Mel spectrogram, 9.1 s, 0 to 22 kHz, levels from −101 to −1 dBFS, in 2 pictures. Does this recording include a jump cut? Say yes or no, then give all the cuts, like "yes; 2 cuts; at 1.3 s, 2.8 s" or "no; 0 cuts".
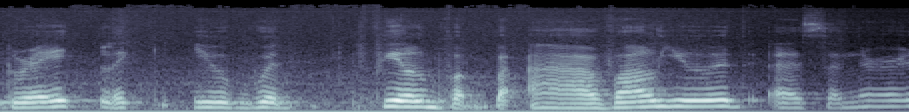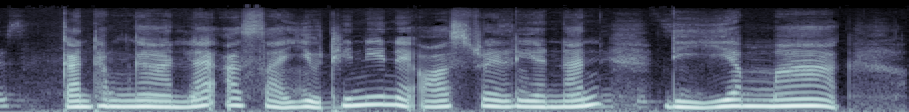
no; 0 cuts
